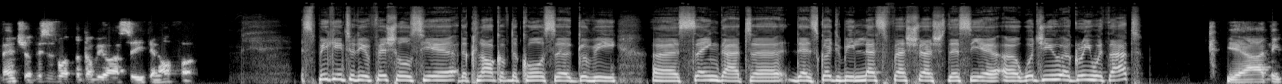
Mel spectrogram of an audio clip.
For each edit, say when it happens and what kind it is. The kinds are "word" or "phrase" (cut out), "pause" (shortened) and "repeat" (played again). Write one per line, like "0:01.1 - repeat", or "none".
0:04.6 - word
